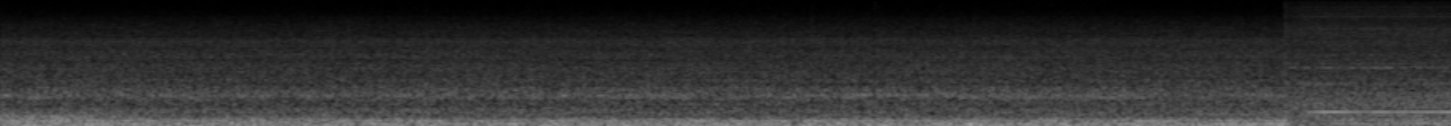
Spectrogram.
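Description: A jet engine rumbles low and steady inside a cockpit.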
